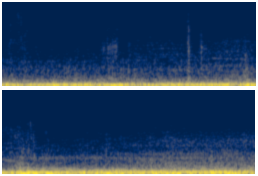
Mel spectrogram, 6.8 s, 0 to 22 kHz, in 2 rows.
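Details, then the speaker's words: 2006 Chevrolet Impala SS, test drive after replacing the bad wheel hub assembly that caused wheel grinding noise; smooth low road rumble with no grinding or growl, noise completely gone, hub now runs quiet. "quieter mice is completely gone"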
